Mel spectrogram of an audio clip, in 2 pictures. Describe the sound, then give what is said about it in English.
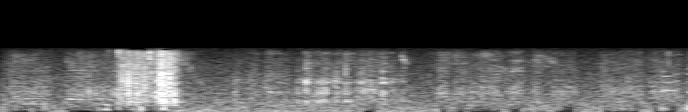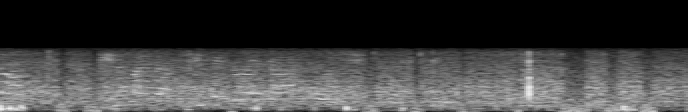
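Tarot cards being shuffled during a reading: a brief, louder riffling burst near the start, then soft, continuous papery rustling for the rest, muffled and low in level. “All right, I'm shuffling the cards now.”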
